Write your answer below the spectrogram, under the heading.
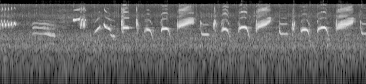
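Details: Asian pied starling singing as a lure for birds that have stopped singing: loud, bright whistles that rise and then drop, alternating with short harsh noisy bursts in a steady run of phrases.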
